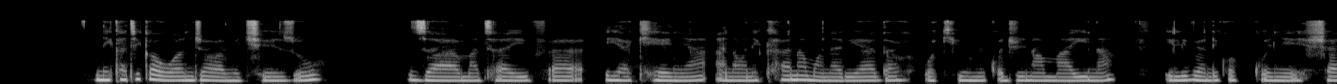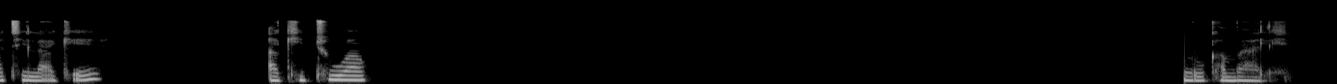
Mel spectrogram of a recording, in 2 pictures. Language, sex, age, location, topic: Swahili, female, 18-24, Kisii, government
